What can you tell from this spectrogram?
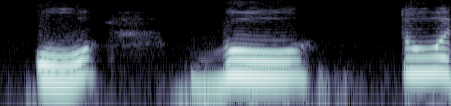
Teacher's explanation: jadi mulut kita nih dia tidak menurun dan tidak terbuka dia ke hadapan dia moncong ke hadapan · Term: baris dhomah, ismam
